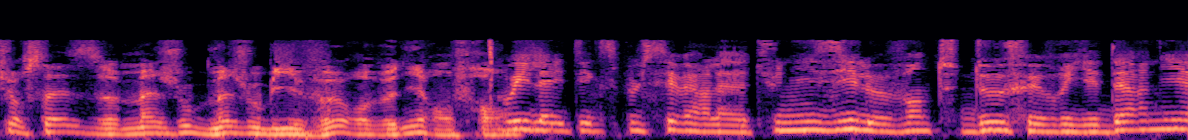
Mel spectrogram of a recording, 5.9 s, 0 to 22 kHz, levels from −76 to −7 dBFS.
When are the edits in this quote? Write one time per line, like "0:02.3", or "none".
none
